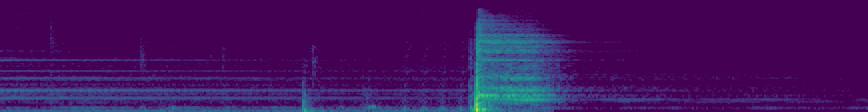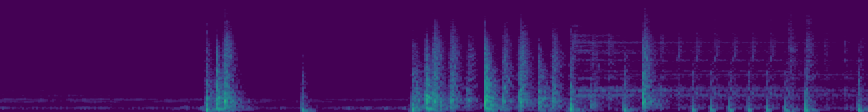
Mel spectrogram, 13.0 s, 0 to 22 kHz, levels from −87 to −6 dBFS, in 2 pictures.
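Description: Runs of compressed frames were sent more than once, so the decoder replays the same short block: repeated frames at 0.62 to 0.76 s (a 70 ms block heard twice more), 3.08 to 3.50 s (139 ms, three more times), 5.34 to 5.58 s (116 ms, twice more), 9.15 to 9.56 s (139 ms, three more times), and 11.72 to 12.41 s (139 ms, five more times). Each is a stutter, and each stretches the audio by the replayed time.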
